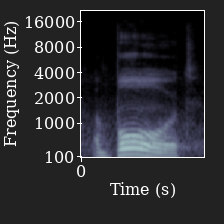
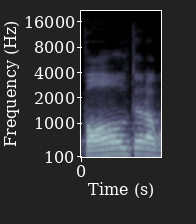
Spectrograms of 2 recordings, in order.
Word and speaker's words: bold: 기회 bold 너네 그 볼드체라고 하잖아. 진한 거. 이거 대담한 담대한이란 뜻이야. 용기 있는 발음 잘해야 돼. Bed라고 하면 그거 대머리란 뜻.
